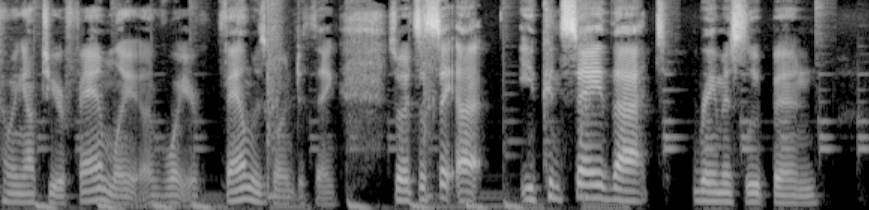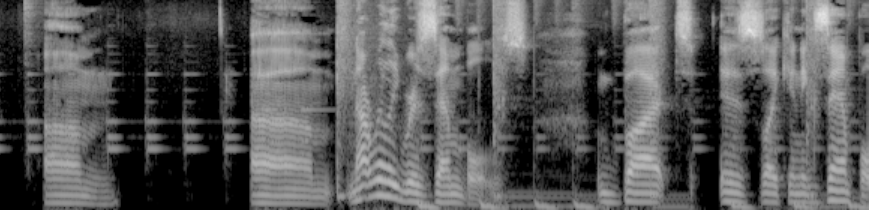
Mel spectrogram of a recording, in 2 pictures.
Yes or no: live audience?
no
